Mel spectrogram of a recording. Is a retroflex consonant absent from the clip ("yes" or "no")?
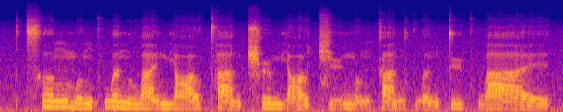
no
